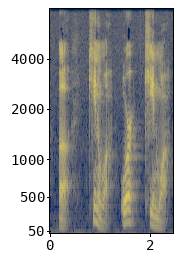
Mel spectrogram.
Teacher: Now, you might hear it pronounced with 3 syllables, quinoa, in which case the stress would be on that second syllable, quinoa, and that final syllable would just be that schwa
